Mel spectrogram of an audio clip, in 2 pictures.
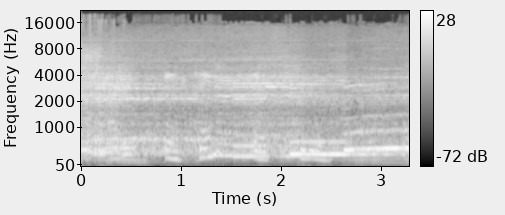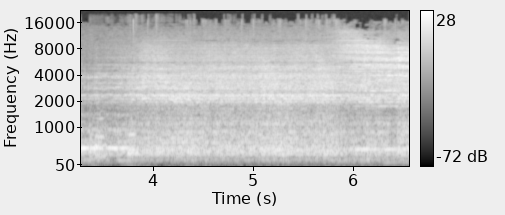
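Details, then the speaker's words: Roberts R707 radio after rebuild, FM switch cleaned to restore AM bands, on long wire aerial: shortwave broadcast with music and tones over steady static and whistles; receiving normally. "the shortwave is working."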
